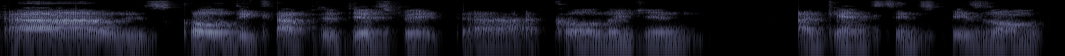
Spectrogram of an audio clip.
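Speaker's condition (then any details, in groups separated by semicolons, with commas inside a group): No condition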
